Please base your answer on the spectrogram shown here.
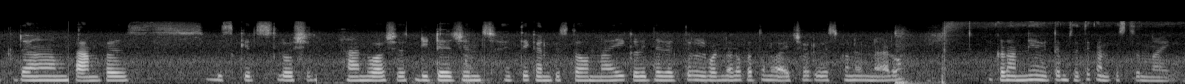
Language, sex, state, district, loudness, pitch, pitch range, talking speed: Telugu, female, Telangana, Karimnagar, -21 LUFS, 195 Hz, 185-200 Hz, 120 wpm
